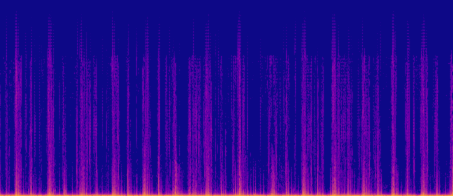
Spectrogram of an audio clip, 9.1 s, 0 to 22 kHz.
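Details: Heartbeat sounds in a Chinese ASMR livestream: steady, fast, deep thumping beats in pairs, around 140 a minute, with a low, boomy hum between them; a heartbeat.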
